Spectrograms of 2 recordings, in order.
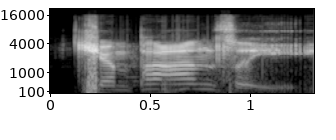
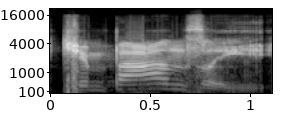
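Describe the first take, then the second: No difference in how they are said.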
